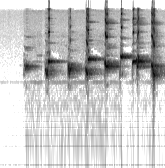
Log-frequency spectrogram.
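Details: At dawn a sooty-headed bulbul (trucukan) sings its extended 'ropel' song with tail wagging, recorded to train cage birds; brief burst of whistled notes, some held flat, others dropping, roughly three each second.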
